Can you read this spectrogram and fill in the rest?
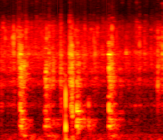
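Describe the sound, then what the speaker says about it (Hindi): Two medium onions and green chillies fry in a pan, with a soft crackling sizzle broken by several sharper stirring scrapes and clinks, close and clear, with no talking. "आप देख सकते हैं यहाँ पे प्याज जो है फ्राई हो गई है।"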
